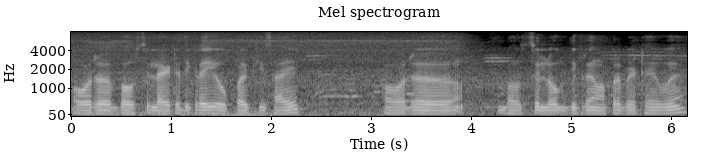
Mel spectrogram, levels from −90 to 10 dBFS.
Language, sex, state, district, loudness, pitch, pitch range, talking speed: Hindi, male, Bihar, Sitamarhi, -19 LUFS, 105 Hz, 105-110 Hz, 215 wpm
